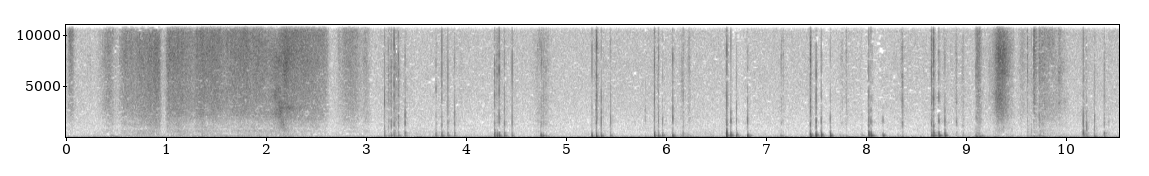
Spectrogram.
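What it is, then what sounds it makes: Netted melon. A whole, solid netted melon is tapped and scratched on its rind with fingertips and nails. The first few seconds carry a soft, bright scratchy rasp, followed by a run of short, dull, low knocks that die away almost instantly.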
